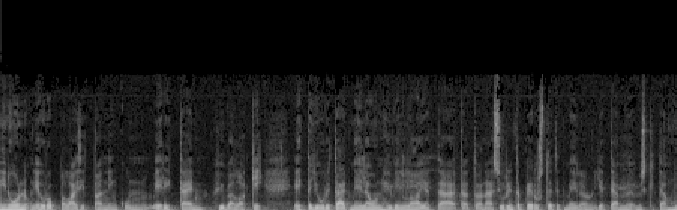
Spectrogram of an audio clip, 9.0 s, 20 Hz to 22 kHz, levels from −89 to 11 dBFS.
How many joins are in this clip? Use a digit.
0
